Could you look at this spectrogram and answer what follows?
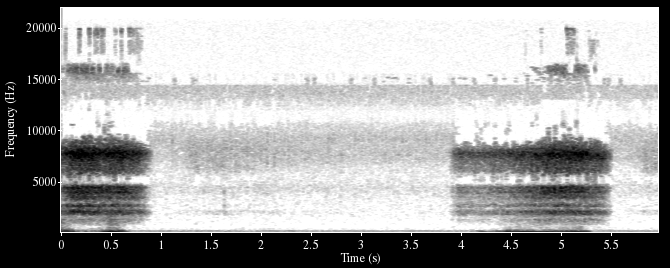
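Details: Dog snoring while asleep: two low, rattling snores on in-breaths about four seconds apart, with a steady hum between them.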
